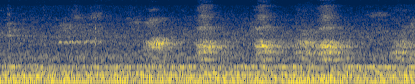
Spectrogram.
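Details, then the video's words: Budgerigar breeding pair chirping: a run of short, harsh, rasping chirps repeated roughly every half second to second in the second half, over a steady low electrical hum. "Amazing Budgies chirping sounds | Australian parakeet breeding pair"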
